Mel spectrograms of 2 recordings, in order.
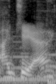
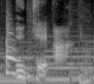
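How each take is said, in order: First: It is pronounced with English sounds. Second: It is pronounced with Japanese sounds.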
